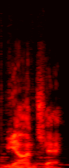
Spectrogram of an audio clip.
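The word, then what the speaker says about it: Beyoncé: Happy birthday 56 today, guys, to Beyonce. Is that how you say it? Beyonce. No. It's Italian. It's Beyonce. Beyonce.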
